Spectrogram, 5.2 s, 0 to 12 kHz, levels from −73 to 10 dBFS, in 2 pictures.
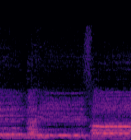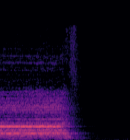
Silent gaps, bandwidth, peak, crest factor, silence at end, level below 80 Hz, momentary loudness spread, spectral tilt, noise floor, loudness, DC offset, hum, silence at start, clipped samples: none; 10.5 kHz; -12 dBFS; 14 dB; 1.05 s; -70 dBFS; 7 LU; -3.5 dB/octave; -71 dBFS; -26 LUFS; under 0.1%; none; 0 s; under 0.1%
